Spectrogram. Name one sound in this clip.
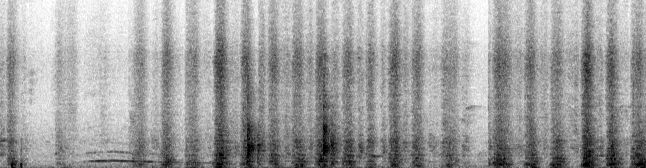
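A trowel scrapes repeatedly across a hard floor.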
